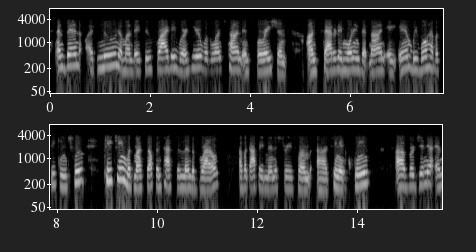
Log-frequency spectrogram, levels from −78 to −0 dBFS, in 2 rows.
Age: 50-69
